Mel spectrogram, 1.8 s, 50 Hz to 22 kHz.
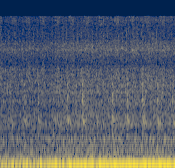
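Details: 2009 Subaru Forester 2.5 at idle: steady deep idle with dull rod knock that vanishes when the rear cylinder's plug wire (number 3, believed) is pulled and returns when reconnected, identifying the worn rod.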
